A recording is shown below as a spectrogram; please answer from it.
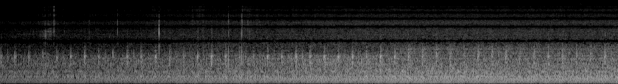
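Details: Volvo S70 T5 at idle: sharp, steady ticking-knock about three or four per second, getting louder. Owner suspects rod knock, unconfirmed.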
